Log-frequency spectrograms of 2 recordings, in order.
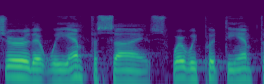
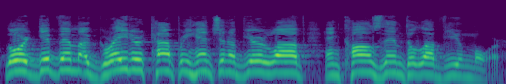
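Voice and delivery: louder, higher fiery preaching; preaching at full force; 5 semitones higher, 7 dB louder than usual. Acted. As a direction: lift the congregation with rising fervor. Preaching builds to a climax.

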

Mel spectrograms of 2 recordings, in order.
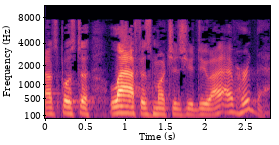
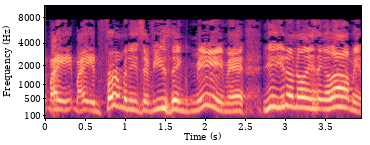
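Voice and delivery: loud, high, pleading protest; preacher acting out his past self arguing with God, loud; retold self-doubt; 7 semitones higher, 9 dB louder than usual. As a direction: cry out that you're not worth saving. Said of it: "I'd be like".

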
